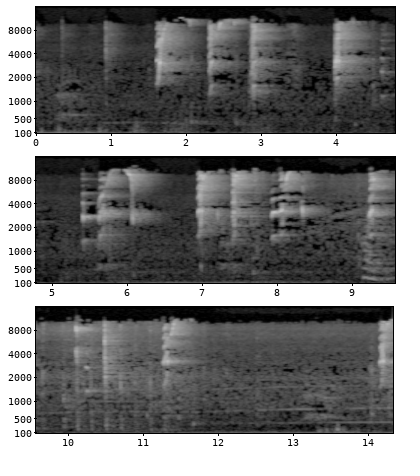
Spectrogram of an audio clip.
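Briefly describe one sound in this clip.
A young monkey squeaks.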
